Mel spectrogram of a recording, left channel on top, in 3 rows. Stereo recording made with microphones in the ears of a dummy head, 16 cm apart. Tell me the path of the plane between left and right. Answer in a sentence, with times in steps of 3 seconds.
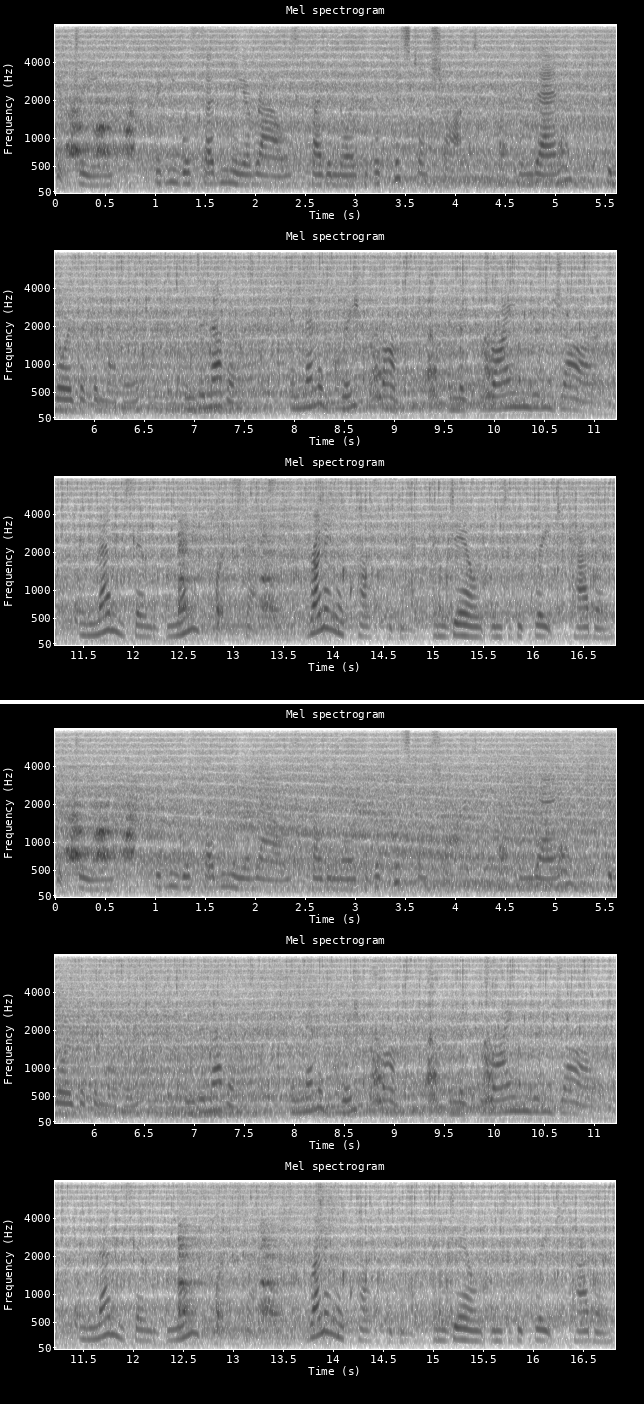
In this clip you hear the plane on the right from 0 s, in the centre from 6 s and on the left from 9 s.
